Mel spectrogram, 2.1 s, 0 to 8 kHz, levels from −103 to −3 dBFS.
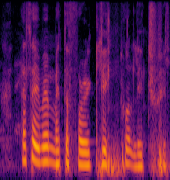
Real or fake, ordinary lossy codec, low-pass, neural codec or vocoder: real; none; none; none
